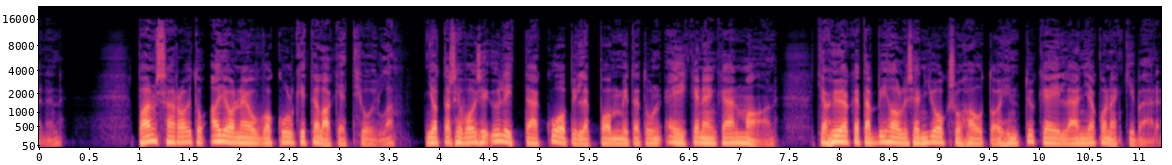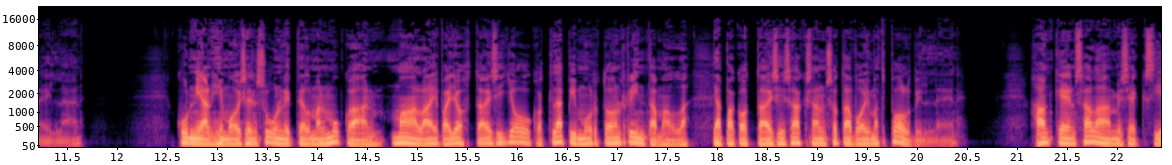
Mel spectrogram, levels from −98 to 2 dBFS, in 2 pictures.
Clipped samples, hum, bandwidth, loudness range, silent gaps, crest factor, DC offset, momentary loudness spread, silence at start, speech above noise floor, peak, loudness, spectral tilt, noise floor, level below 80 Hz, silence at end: under 0.1%; none; 13 kHz; 3 LU; none; 18 dB; under 0.1%; 10 LU; 0 s; 58 dB; 0 dBFS; -18 LUFS; -7.5 dB/octave; -75 dBFS; -36 dBFS; 0 s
